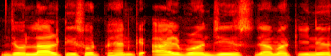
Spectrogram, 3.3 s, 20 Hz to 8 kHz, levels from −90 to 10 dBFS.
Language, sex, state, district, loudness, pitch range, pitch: Bhojpuri, male, Bihar, Muzaffarpur, -16 LUFS, 155-165 Hz, 160 Hz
